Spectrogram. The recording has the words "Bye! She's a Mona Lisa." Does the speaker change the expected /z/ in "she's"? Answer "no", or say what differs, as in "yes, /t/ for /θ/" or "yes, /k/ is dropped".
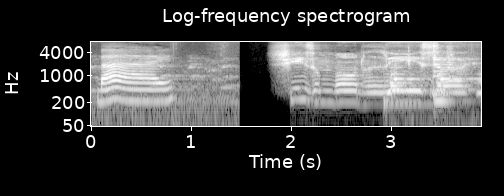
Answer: no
